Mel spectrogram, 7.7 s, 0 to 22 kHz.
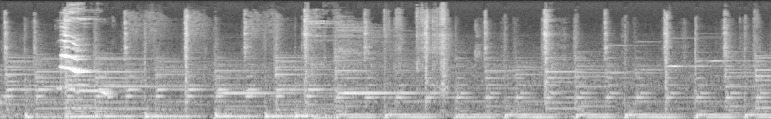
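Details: Foster kitten, born in a construction company's yard and kept at home until adoption, meeting resident tuxedo cat Shijimi for the first time in summer 2019; one short high meow slides sharply downward, set against steady background music.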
